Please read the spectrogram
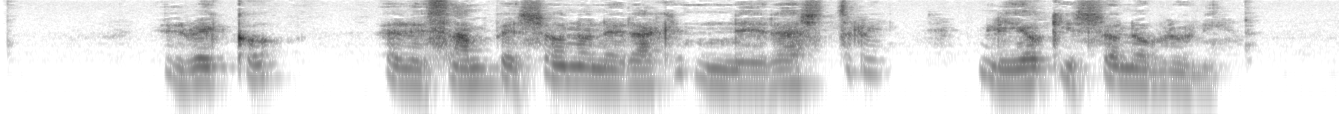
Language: Italian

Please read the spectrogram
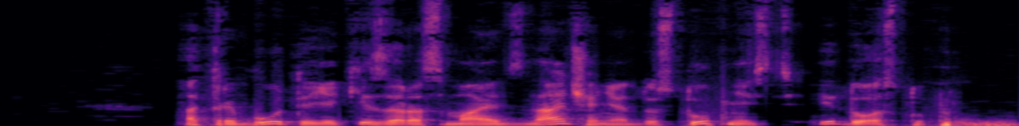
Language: Ukrainian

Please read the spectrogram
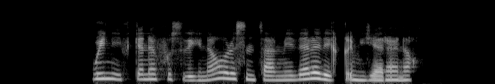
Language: Kabyle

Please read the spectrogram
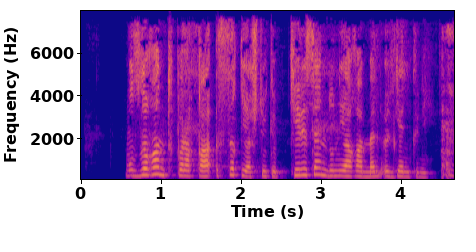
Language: Uyghur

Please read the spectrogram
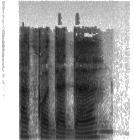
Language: Gen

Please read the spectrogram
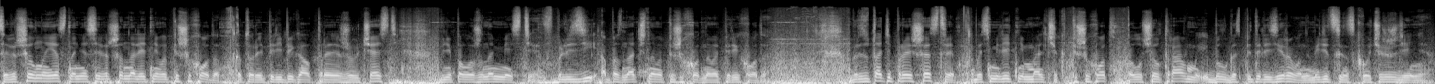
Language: Russian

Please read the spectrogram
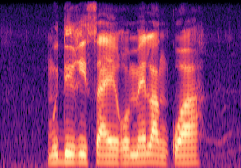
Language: Tswana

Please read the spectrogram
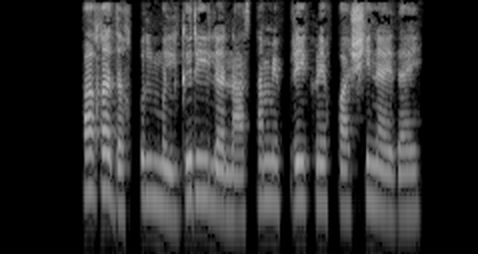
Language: Pashto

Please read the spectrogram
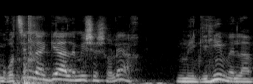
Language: Hebrew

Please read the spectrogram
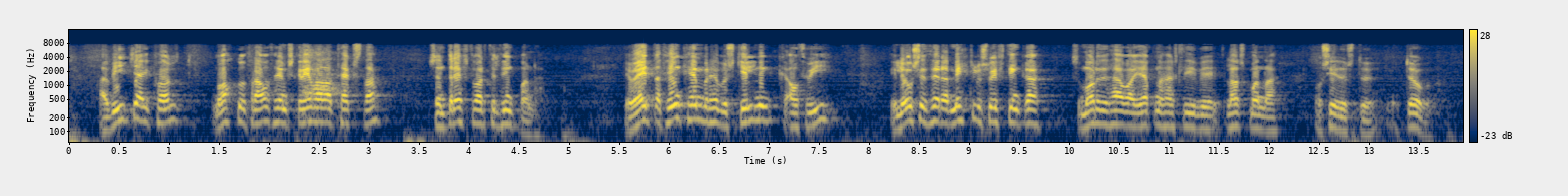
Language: Icelandic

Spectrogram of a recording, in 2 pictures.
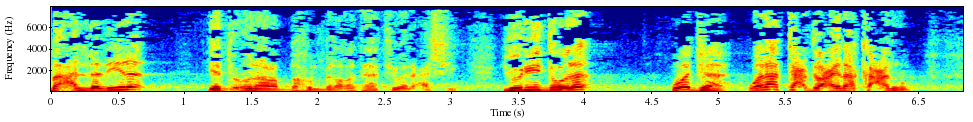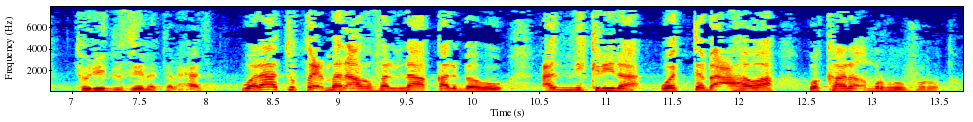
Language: Arabic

